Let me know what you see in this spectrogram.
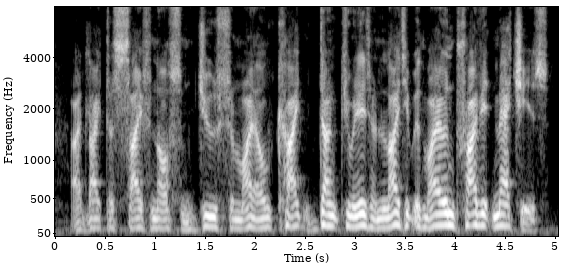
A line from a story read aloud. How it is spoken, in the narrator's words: Beaten hissed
